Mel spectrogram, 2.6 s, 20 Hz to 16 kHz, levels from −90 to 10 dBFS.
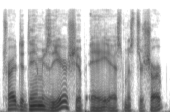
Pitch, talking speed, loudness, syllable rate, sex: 100 Hz, 210 wpm, -16 LUFS, 5.4 syllables/s, male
